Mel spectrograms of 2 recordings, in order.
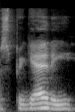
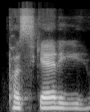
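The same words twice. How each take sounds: First: SPAGHETTI with SP at the start; standard pronunciation. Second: PASCHETTI, the S moved after the P; childish mispronunciation. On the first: Shown as a demonstration. Giving the correct word for comparison, standard pronunciation. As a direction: say "spaghetti" the standard way, SP first, softer. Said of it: "instead of spaghetti". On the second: Retold or imitated. Mocking how people said spaghetti when younger, mispronunciation. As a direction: say spaghetti as "puh-SKETTI". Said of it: "same people that said".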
